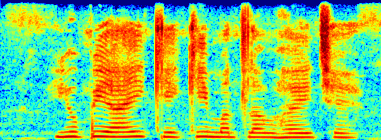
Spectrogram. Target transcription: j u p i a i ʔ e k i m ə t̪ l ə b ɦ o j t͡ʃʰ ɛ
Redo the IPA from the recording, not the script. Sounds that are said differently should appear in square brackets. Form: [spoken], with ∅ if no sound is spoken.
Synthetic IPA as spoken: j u p i a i [k] e k i m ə t̪ l ə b ɦ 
